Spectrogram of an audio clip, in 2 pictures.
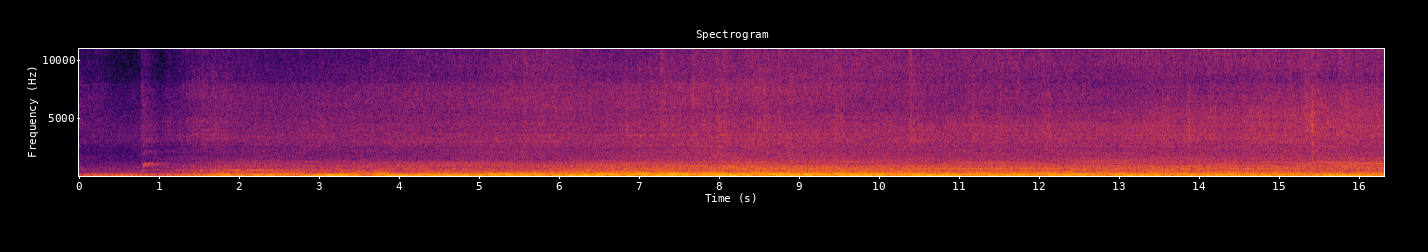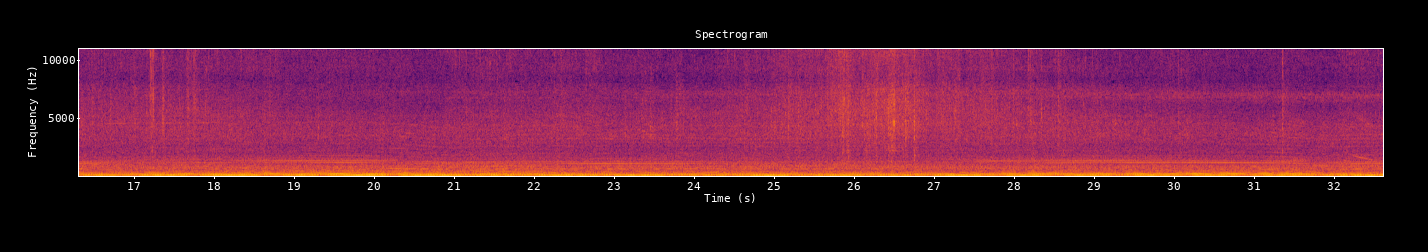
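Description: Hustler FastTrack Super Duty 48-inch zero-turn mower's engine starting up and rising to a steady high running speed within about two seconds, then running steadily as it mows, with a brief dip in pitch about two-thirds of the way through.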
